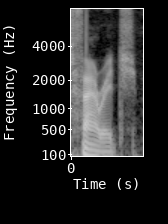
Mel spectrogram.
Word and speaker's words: Farage: says can you please stop calling them the farage riots it makes me so angry it's pronounced farage you make an excellent point Christian my apologies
